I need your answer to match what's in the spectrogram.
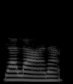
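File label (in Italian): "galana", lingua sarda, female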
